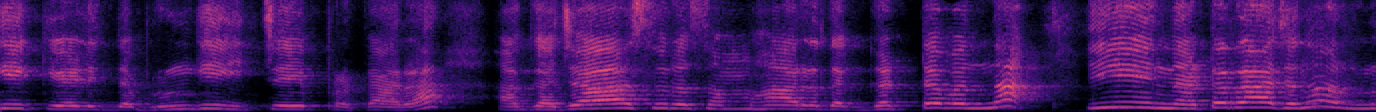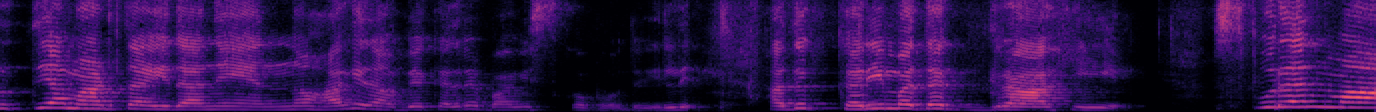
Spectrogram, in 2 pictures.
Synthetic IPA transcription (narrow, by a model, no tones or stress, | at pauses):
ɡikeːɭid̪ːɐbɾuŋɡiːt͡ʃːɐjpɾɐkaːɾɐː | ɡɐd͡ʒaːsuɾɐsɐmɦaːɾɐd̪ɐɡɐʈːɐʋɐnːɐ | iːnɐʈɐɾaːd͡ʒɐnɐnɾut̪jɐmaːɖt̪aːjid̪aːne̞ɐnːoːɦaːɡe̞naːʋubɛːkaːd̪ɐɾebʱaːʋiskoːbo̰ud̪uḭlːi | ɐd̪ukɐɾimɐd̪ɐɡɾaːhi | spuɾɐnmaː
